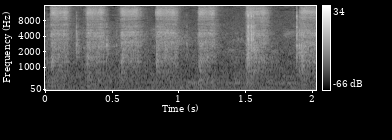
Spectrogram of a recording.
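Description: Aerosol can of Marsh stencil ink sprayed in a rapid series of short hissing bursts, several a second, with brief gaps between them.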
